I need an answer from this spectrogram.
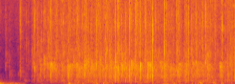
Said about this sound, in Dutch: Dank u wel. Het applaus is niet alleen voor mij eigenlijk, want het zijn de schrijvers vandaag die in de belangstelling staan.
